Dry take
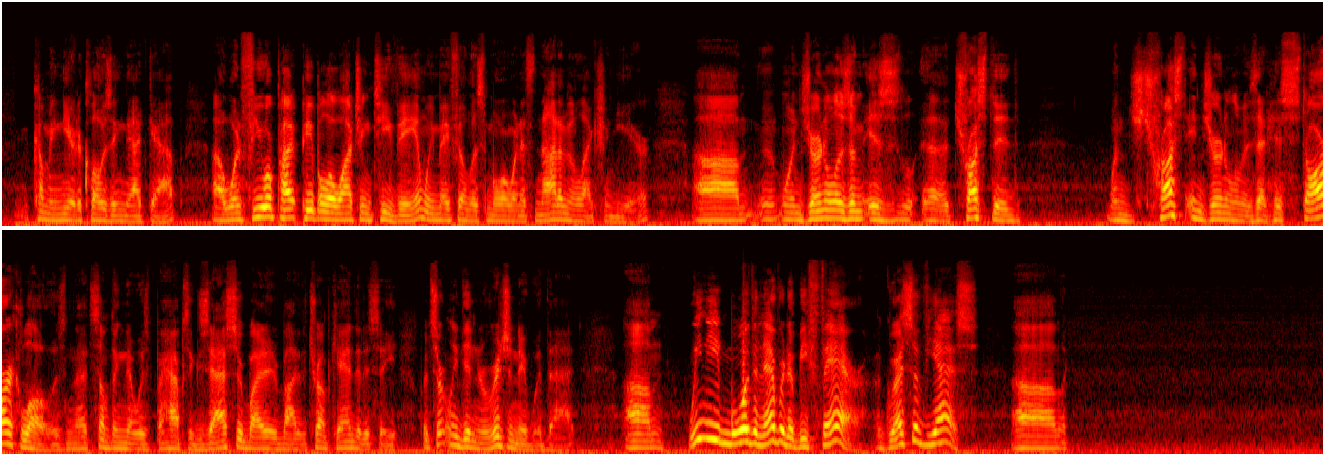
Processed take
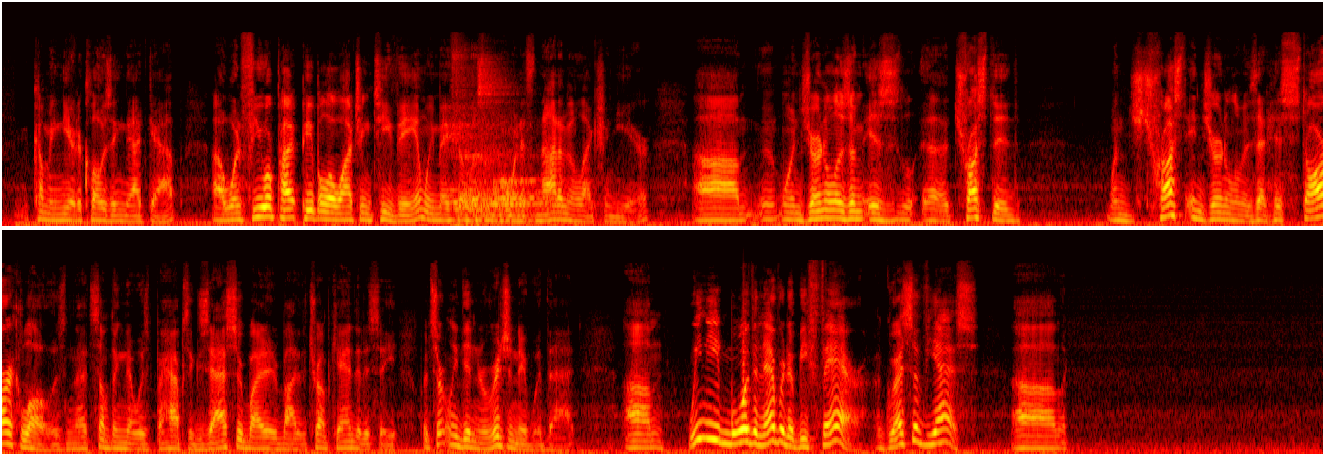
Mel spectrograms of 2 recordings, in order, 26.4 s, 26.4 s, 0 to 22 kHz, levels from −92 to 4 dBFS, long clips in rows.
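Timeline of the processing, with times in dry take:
4.42–5.02 s: reverb throw, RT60 2 s, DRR -2.5 dB

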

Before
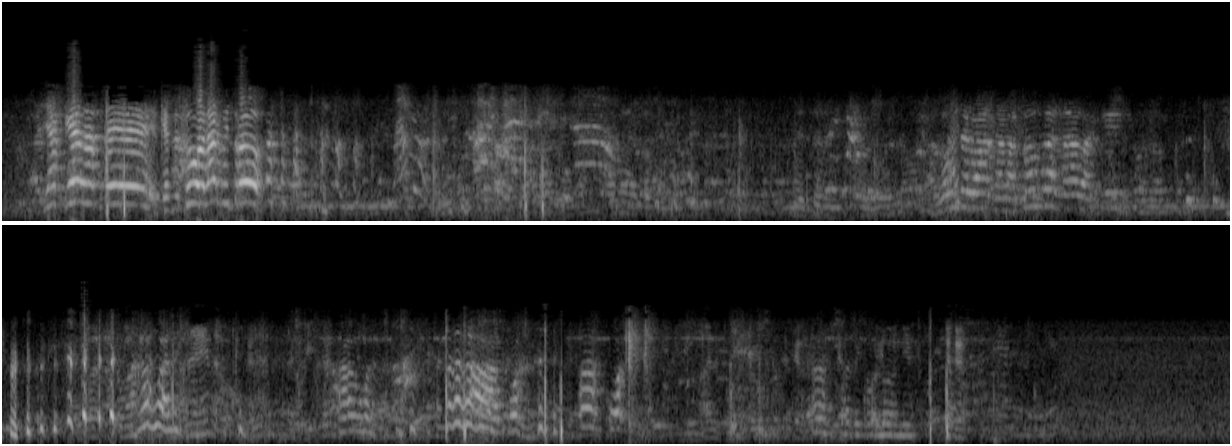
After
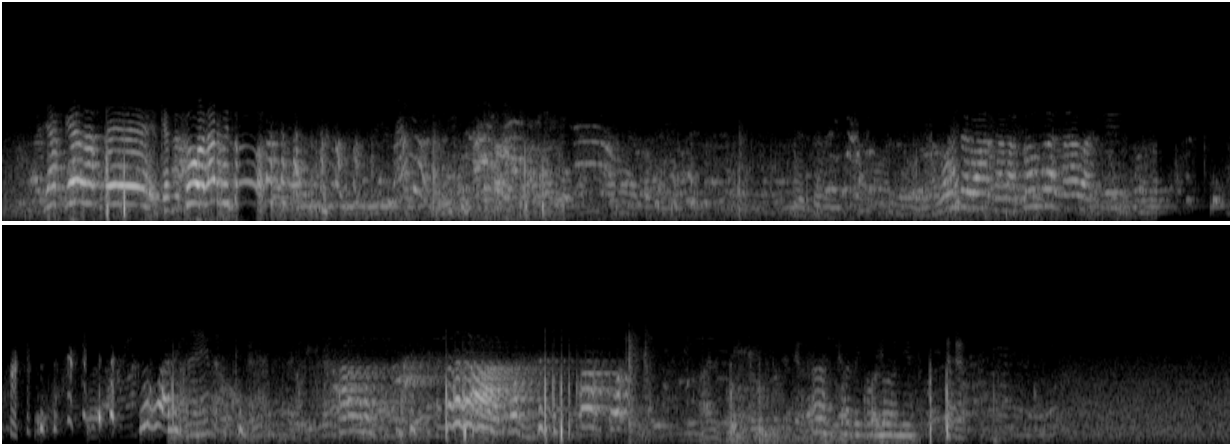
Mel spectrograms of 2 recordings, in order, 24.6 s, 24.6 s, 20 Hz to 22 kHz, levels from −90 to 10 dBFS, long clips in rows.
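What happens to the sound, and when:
2.12–5.62 s: compressor with a negative ratio -33 dBFS
8.56–9.29 s: reverse
11.54–13.93 s: LFO band-pass saw up 1.9 Hz 290–4100 Hz
15.26–18.57 s: band-passed feedback delay 80 ms, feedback 74%, band-pass 1.8 kHz, level -4 dB
19.24–21.49 s: peaking EQ 69 Hz +15 dB 2 oct
whole clip: low-pass 1.1 kHz 24 dB/octave; trim +1.5 dB

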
